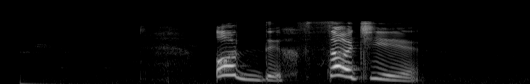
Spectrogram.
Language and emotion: Russian, positive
